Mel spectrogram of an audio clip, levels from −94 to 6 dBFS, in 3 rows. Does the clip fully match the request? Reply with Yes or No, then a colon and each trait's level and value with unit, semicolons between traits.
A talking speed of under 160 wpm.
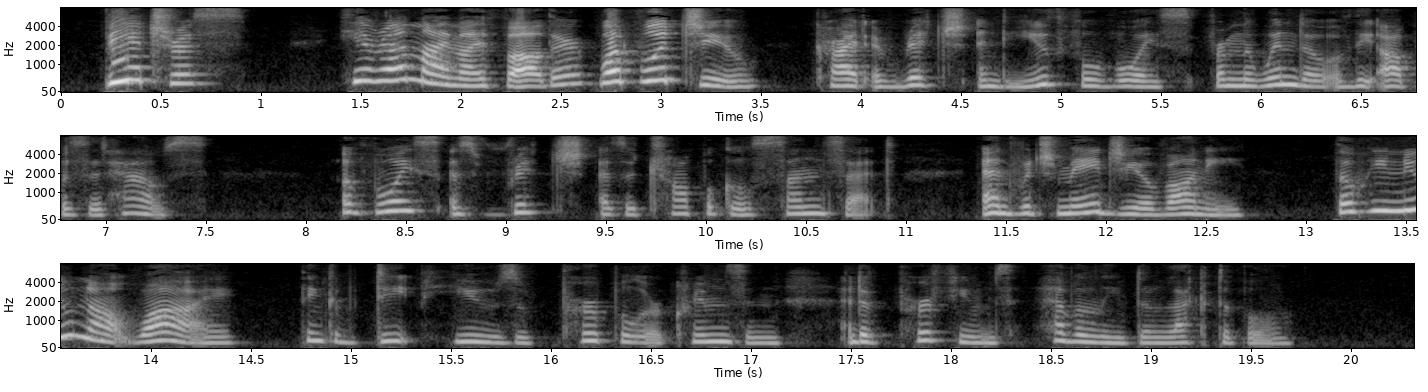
Yes: average, 150 wpm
